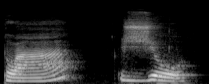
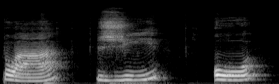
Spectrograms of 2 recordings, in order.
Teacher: Eu posso fazer pla gi o, deixei o final separado. Quando eu deixo o final junto, eu tenho aqui, ó, uma palavra paroxítona que acaba em ditongo. Quando eu deixo o final separado, eu tenho aqui uma palavra proparoxítona.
